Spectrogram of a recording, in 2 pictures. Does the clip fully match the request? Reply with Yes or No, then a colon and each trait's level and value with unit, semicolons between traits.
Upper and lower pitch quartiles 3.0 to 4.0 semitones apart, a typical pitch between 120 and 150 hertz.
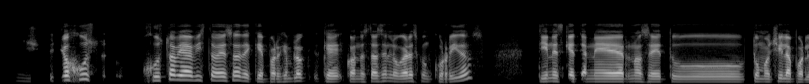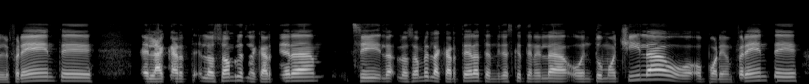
No: average, 4.6 semitones; medium, 140 Hz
